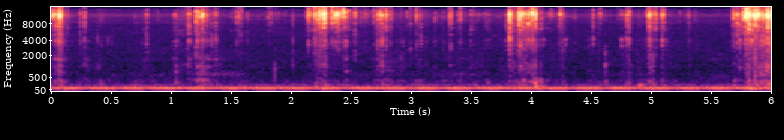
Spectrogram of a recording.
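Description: Metal keychain chains and split rings on Lego minifigure keychains clinking as they are turned in the hand, in a few short scattered bursts. A steady low hum runs underneath.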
